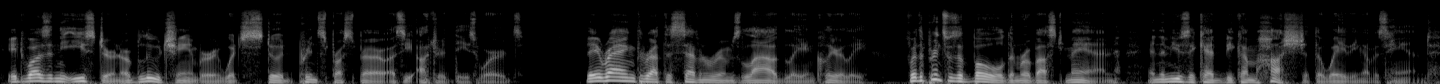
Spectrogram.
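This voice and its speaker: A deep-voiced man gives a dramatic reading of gothic horror. His delivery is solemn and theatrical, swelling and falling widely in pitch with measured pauses. The sound is close and dry. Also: gravelly, no room sound. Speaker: narrator.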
